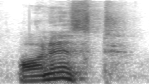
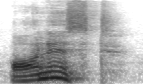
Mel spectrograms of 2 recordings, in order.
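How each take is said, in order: No difference in how they are said.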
